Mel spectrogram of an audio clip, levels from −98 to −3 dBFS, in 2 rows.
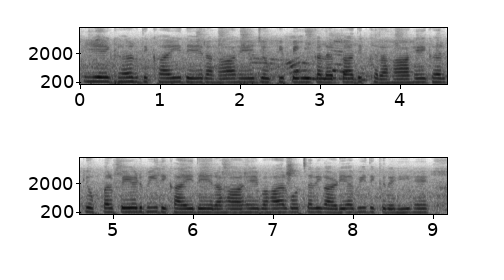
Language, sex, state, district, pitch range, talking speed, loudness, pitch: Hindi, female, Madhya Pradesh, Dhar, 190-205 Hz, 195 wpm, -16 LUFS, 200 Hz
